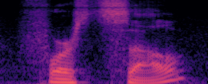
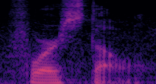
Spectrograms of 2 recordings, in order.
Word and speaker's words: Forstall: the user interface was Forced Sal, if I pronouncing his name correctly. Let me double check here. Forced Sal. Yeah, Scott Forstall. Forstall. That's an interesting pronunciation.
